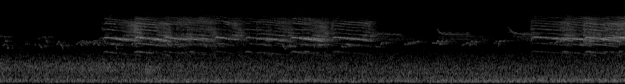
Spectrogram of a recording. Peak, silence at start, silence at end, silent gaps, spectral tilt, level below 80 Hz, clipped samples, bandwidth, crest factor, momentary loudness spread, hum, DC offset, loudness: -26 dBFS; 0 s; 0 s; none; -2 dB/octave; -78 dBFS; under 0.1%; 11 kHz; 18 dB; 13 LU; none; under 0.1%; -40 LUFS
